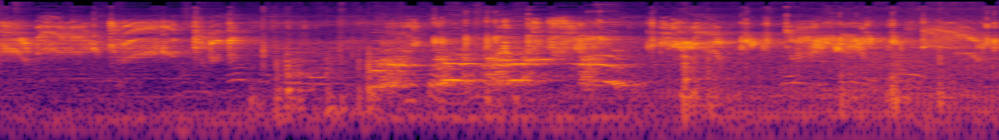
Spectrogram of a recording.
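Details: Swiftlets responding in the evening at a small swiftlet house: dense, high, thin twittering chirps overlap continuously, with a few lower, harsher notes and wingbeat-like fluttering mixed in.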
